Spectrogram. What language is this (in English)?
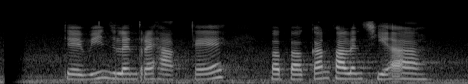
Javanese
